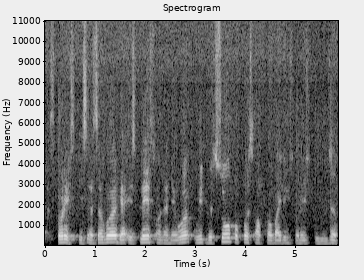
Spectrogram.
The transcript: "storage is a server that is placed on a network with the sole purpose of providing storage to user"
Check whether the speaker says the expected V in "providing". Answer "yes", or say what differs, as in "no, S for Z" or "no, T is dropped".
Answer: yes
